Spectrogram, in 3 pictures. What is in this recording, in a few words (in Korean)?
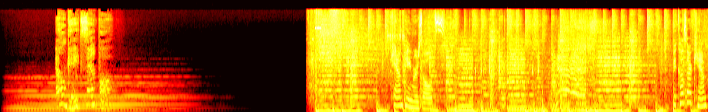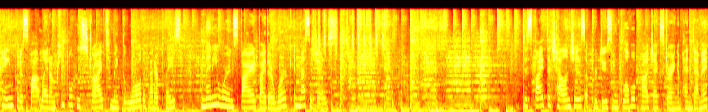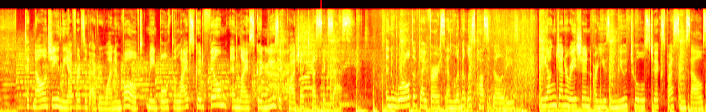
영어 여 기본톤 나레이션; LG-CES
